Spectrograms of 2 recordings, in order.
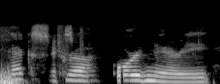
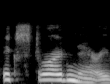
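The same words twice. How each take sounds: First: It is said as extra plus ordinary. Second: It is said as one blended word. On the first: Something is outside the regular role, unpaid. The speaker calls it right. "It's extraordinary, meaning unpaid" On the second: Something is remarkable. The speaker calls it wrong. "It's not extraordinary"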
